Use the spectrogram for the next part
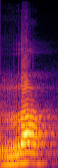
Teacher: जब आप रा का उच्चारण कर रहे हैं तो आपकी जीभ या जिह्वा क्या हो रही, कंपन कर रही है या घिसीट रही है, इसीलिए इसको एक नाम से जानते हैं, प्रकंपित के नाम से जानते हैं।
